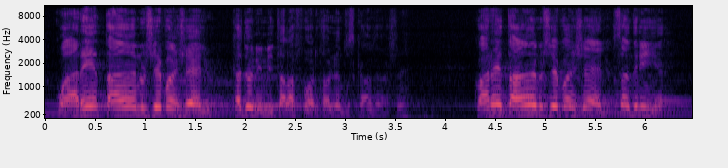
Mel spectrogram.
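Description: Over music in the background, a man speaks at a fairly quick pace with big swings in loudness. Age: 30s. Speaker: pastor. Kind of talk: sermon. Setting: church.

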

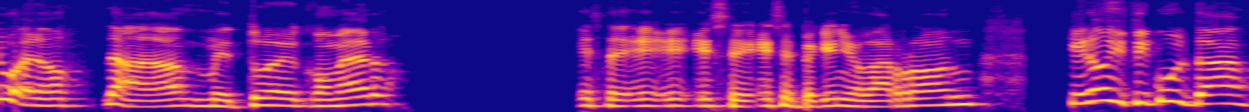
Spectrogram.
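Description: Speaking at a high pitch, a man lets his voice rise and fall in an ordinary way. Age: 20s. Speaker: youtuber and publisher. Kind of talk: interview.

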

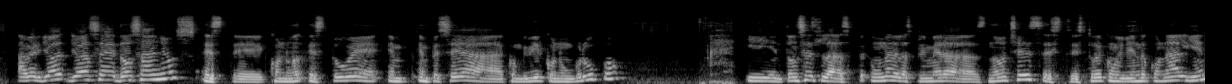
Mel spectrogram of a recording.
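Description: Keeping his loudness very even, a man with a fairly high pitch speaks at a fairly slow pace with lively intonation. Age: 30s. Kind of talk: casual chat. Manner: halting, repeats words.

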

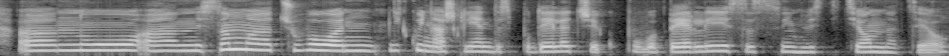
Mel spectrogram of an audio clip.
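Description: The recording is very clean, and the background is silent. A woman talks in a high voice. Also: fairly slow pace. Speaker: family business marketing manager. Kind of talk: interview. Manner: hesitant, many filler sounds.

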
